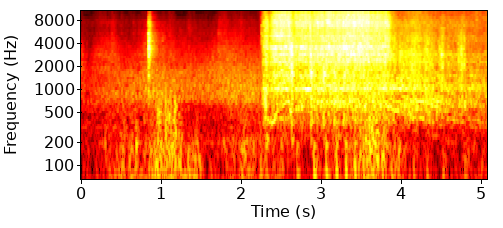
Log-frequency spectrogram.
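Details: 418cc Yanmar-clone diesel repowering a Gravely C10A tractor, cold start attempt: starter cranking with uneven chuffs about three a second, then a harsh rush of noise that fades; turns over but won't start, cause unconfirmed.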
